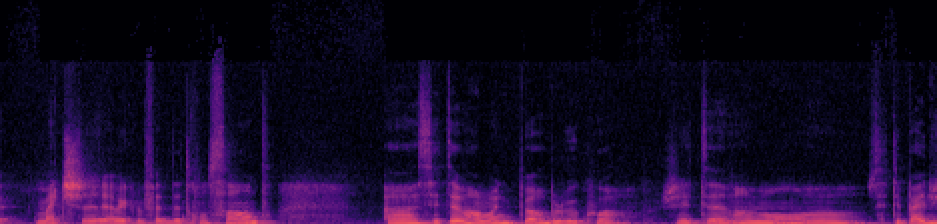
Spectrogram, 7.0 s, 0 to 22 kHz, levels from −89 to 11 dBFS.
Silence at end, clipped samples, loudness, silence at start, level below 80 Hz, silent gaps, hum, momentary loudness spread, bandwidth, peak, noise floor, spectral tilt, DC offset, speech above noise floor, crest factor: 0 s; under 0.1%; -31 LUFS; 0 s; -66 dBFS; none; none; 12 LU; 16.5 kHz; -16 dBFS; -56 dBFS; -6.5 dB/octave; under 0.1%; 25 dB; 16 dB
